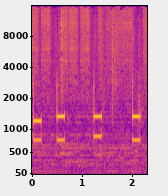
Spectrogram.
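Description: Phone keypad tones sound while two phones are being unlocked: four short, clean dual-tone beeps in an uneven rhythm, with no voices.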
